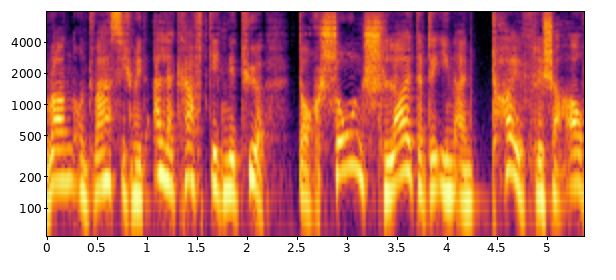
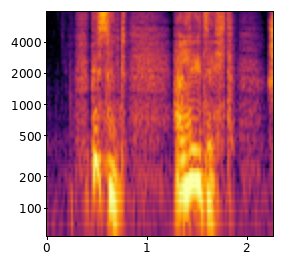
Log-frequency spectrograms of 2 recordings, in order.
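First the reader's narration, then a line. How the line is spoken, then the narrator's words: Despairing groan. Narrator (German): stöhnte er, als das Dach einbrach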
